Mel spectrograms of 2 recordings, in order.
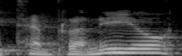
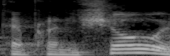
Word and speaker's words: Tempranillo: a combination of mostly Tempranillo Tempranillo if you're in South America where the Double L is pronounced SH and some Graciano about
